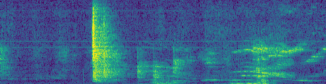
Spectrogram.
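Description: Indistinct low voice with a few soft thuds of footsteps, and a short sharp hiss about two-thirds of a second in.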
